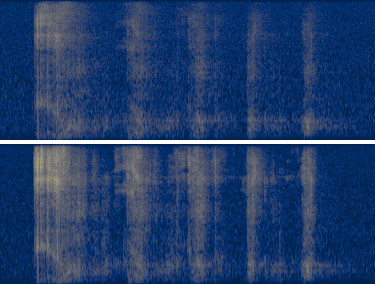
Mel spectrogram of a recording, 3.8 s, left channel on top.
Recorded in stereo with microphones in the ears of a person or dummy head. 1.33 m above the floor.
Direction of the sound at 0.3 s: 45° right (ahead or behind).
